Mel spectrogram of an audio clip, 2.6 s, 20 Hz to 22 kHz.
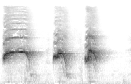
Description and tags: Short Burst Screams (Girl)
Recorded with the on-board X-Y mic of a Zoom H4n Pro on June 13, 2021 in the carpeted stairwell of an NYC apartment building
